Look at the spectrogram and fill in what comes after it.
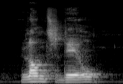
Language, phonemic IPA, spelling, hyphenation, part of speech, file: Dutch, /ˈlɑnts.deːl/, landsdeel, lands‧deel, noun, Nl-landsdeel.ogg
- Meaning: a region, a part of a country, a territory (usually with administrative, constitutional or historic significance)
